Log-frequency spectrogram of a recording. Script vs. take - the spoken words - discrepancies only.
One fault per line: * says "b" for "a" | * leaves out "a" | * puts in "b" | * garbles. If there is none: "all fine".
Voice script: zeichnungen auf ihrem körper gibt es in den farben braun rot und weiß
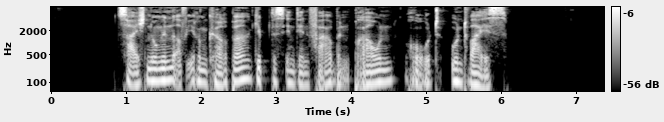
all fine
